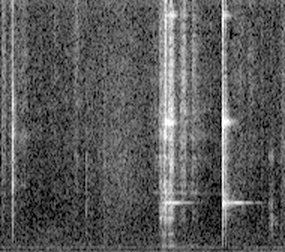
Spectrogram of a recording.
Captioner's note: scratching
